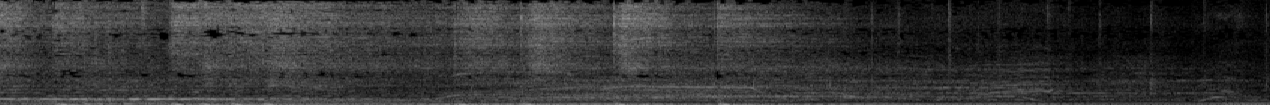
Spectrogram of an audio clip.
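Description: Live rock band playing the final bars of a song, with drum beats that stop about five seconds in. After that, low guitar and bass notes ring on and fade, while audience voices scream and cheer over them.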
